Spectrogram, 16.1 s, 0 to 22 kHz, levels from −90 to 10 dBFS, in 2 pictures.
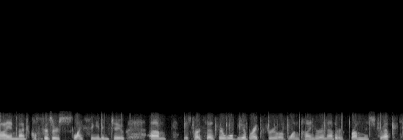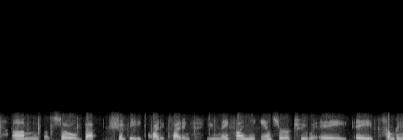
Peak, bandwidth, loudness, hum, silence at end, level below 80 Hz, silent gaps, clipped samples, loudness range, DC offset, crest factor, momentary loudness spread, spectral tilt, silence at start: -4 dBFS; 4.4 kHz; -27 LUFS; none; 0 s; -60 dBFS; none; under 0.1%; 2 LU; under 0.1%; 22 dB; 14 LU; -10 dB/octave; 0 s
